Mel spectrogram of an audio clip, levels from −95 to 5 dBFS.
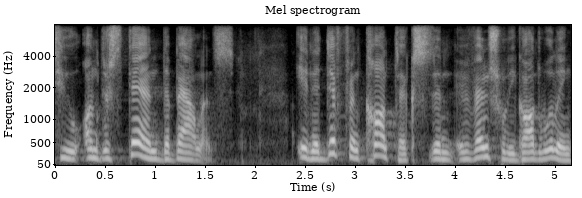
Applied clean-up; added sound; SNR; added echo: none; none; none; none.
